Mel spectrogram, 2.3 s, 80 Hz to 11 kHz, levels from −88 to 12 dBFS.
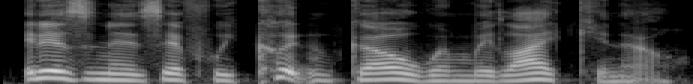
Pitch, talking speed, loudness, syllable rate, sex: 190 Hz, 310 wpm, -19 LUFS, 5.7 syllables/s, female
